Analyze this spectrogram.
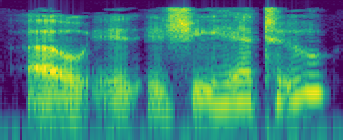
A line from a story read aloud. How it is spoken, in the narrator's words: Harry croaked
